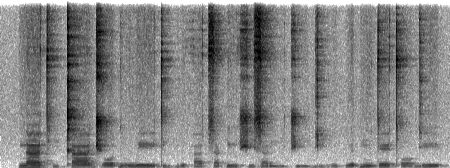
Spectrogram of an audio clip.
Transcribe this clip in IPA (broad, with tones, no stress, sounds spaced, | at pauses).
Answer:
n aː˦ tʰ i˨ kʼ aː˦ d͡ʒ ɔ˨ ɗ ʊ˨ w eː˦˨ t i˨ ɓ ʊ˨ h a˨ t͡s a˨ k͡p ĩ˦ ʃ i˦ z a˨ ɾ iː˨ t͡ʃ iː˨ ɡ i˦ β ʊ˨ kʷ ɛ˦ ɓ ũ˦˨ t ɛ˦ tʰ ɔ˨ ɡ e˨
